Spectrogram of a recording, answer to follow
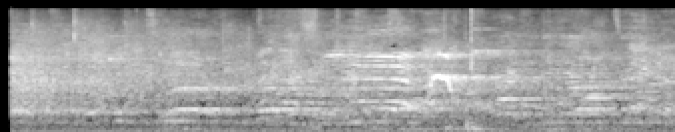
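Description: A basketball bouncing on a hardwood gym floor, with many voices of players and spectators talking at once.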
